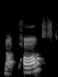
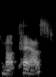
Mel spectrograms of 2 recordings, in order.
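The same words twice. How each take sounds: First: Past with a broad British ah. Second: Past with a flat American a, softer. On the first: Coach shows the vowel to avoid: British past. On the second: Coach shows the other vowel to avoid: flat American past. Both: Shown as a demonstration.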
